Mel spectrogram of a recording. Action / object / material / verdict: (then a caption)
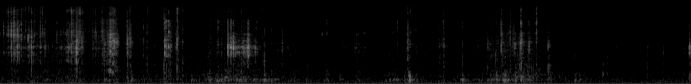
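scrape / bar of soap / soap / none. A red bar of dry solid soap is held in the hand and scored into a grid of cubes with a utility knife, then fingers press the scored surface so the pieces crunch. Dense, bright, crisp crackles and crunching snaps come in quick bursts, thinning to faint crackle toward the end.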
